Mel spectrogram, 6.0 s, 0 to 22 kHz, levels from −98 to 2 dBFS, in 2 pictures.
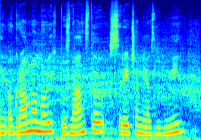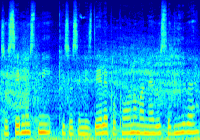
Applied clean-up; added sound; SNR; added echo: none; Motorcycle; 15 dB; none.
